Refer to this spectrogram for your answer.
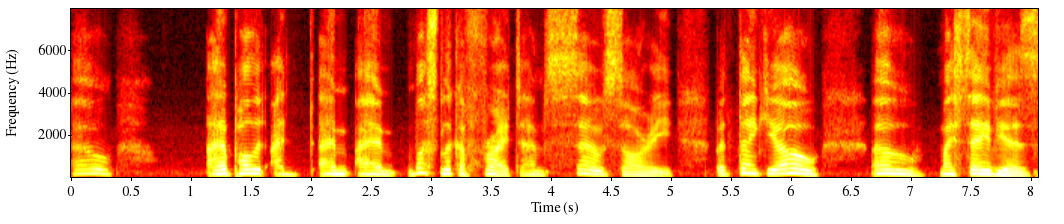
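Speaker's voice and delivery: high, slow, apologetic yet thrilled and overjoyed gushing. Voicing a character who steps back from the arrivals: apologetic and overjoyed. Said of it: "doesn't wanna feel like he's crowding you".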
